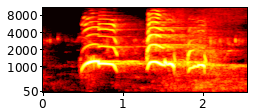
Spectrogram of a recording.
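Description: A fish eagle gives three loud, nasal, ringing notes, each about half a second long and slightly falling, in quick succession. No other sounds.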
